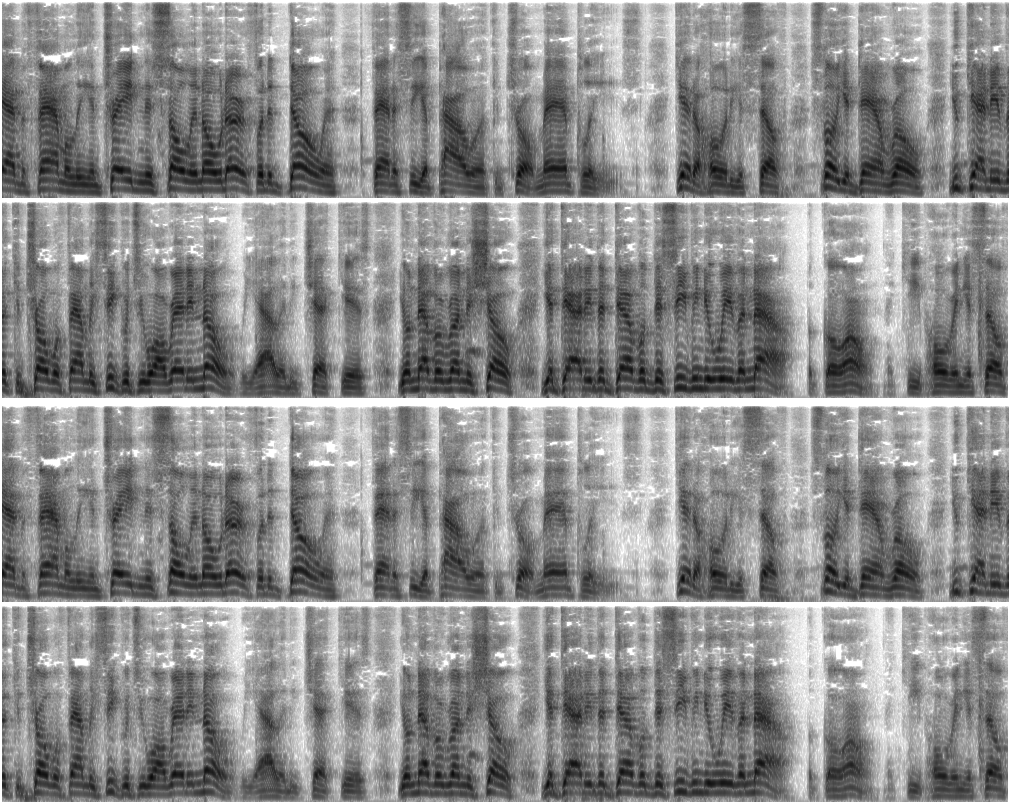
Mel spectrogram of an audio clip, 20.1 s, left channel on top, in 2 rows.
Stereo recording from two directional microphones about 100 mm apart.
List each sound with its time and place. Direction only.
0.0 s speech: 30° left (ahead or behind)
